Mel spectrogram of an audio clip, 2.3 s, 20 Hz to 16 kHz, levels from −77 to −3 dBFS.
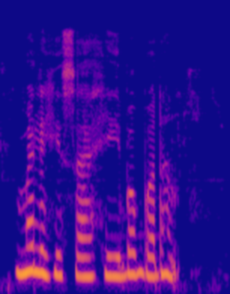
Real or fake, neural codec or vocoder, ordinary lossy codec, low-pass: real; none; none; 10.8 kHz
